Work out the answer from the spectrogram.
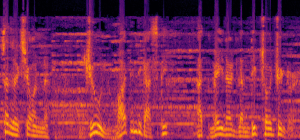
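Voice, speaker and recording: Animated Filipino male announcer over loud music. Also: mid-range voice, takes it slowly, muffled recording. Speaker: radio drama announcer and narrator. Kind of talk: scripted narration, credits announcing.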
